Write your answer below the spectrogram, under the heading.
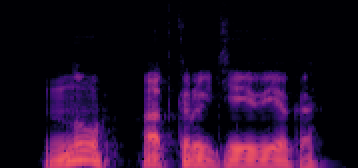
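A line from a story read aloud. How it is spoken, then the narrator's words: Contemptuous snort. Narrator (Russian): презрительно фыркнул Роман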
